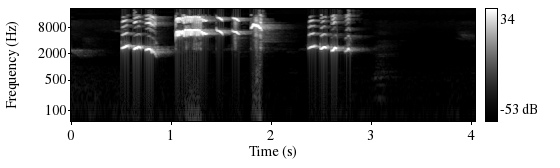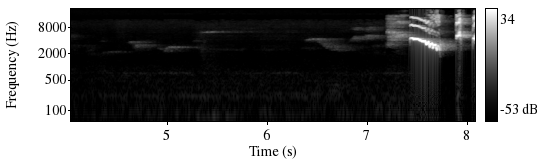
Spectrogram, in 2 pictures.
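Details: Orange-headed thrush delivering relaxed ngeplong song meant to teach young birds: several quick high whistled phrases with sharp clicks, a long silent gap, then another descending whistled burst near the end.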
